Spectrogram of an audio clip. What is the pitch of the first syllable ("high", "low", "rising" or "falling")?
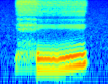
rising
